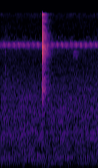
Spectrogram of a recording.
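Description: A lighter clicks once.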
